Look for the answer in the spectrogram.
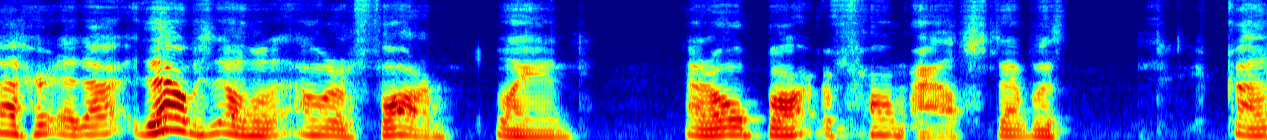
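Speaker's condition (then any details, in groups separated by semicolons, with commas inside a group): Ataxia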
